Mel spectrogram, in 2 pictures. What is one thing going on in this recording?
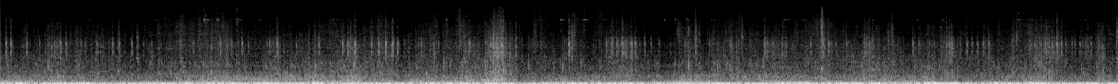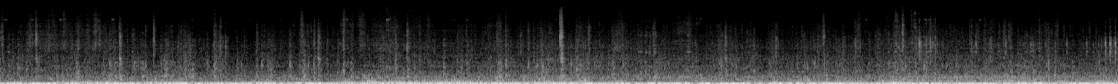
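Tyres crunch and bump over rocky dirt.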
